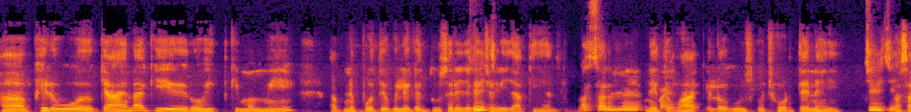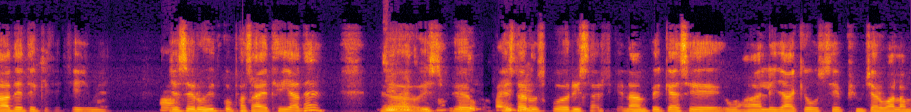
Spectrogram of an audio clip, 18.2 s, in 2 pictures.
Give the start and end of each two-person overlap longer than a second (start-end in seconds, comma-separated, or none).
13.0-14.5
